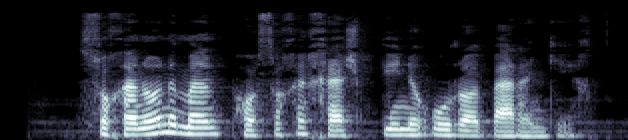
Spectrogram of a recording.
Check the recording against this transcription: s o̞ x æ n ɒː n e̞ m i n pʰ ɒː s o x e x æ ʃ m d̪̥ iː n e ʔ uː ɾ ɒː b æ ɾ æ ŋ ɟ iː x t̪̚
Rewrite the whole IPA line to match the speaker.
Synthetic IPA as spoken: s o̞ x æ n ɒː n e̞ m æ n pʰ ɒː s o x e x æ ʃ m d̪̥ iː n e ʔ uː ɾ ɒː b æ ɾ æ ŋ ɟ iː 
